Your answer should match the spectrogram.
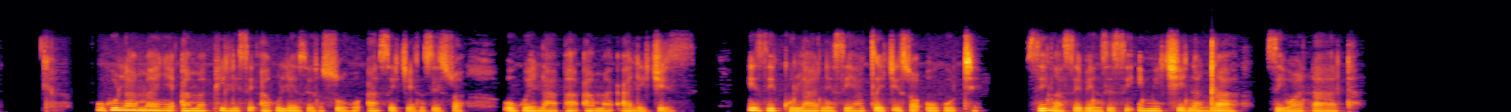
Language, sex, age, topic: North Ndebele, female, 36-49, health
